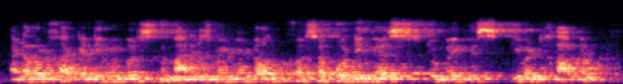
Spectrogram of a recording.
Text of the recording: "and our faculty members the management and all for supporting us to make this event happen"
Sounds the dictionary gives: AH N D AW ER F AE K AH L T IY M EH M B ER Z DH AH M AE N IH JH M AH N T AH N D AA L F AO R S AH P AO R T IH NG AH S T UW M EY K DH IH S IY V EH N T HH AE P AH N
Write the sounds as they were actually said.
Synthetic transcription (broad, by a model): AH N D AW ER F AE K AH L T IY M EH M B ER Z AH M AE N IH JH M AH N T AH N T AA N F AO R S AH P AO R T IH NG AH S T UW M EY K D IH S IY V EH N T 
